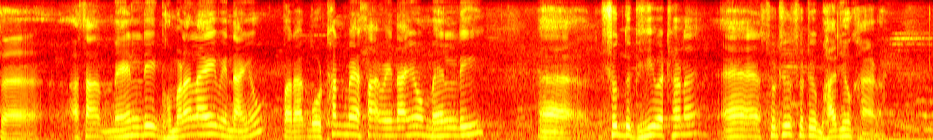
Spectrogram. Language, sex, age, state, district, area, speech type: Sindhi, male, 60+, Delhi, South Delhi, urban, spontaneous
